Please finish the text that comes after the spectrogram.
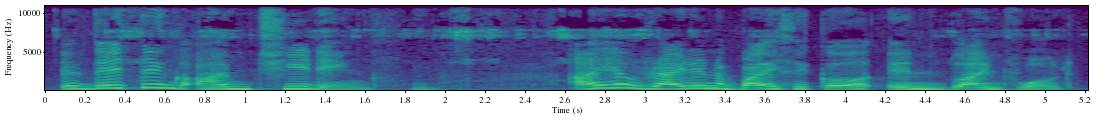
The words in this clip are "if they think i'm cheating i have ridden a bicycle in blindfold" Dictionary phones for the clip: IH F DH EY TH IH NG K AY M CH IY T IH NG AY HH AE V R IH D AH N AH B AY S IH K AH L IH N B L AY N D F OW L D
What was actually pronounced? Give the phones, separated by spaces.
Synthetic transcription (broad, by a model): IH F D EY T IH NG K AY M CH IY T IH NG AY HH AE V R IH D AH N AH B AY S IH K AH L IH N B L AY N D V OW L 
